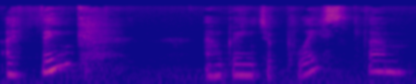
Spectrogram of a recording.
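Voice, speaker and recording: A woman's voice: medium pitch, very animated, very slow, warm tone, slightly rough. A woman from Kazakhstan whose first language is Russian hosts a casual crafting vlog in English. She talks in a chatty, jittery way and laughs often. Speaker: crafting channel host.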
